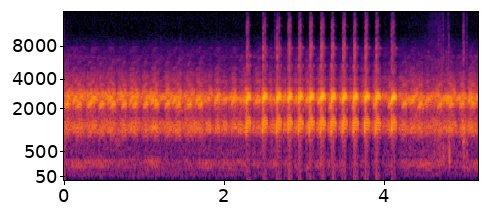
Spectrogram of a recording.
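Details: A European tree frog (Hyla arborea) gives a fast string of harsh, nasal clicks over a dense chorus of others.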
